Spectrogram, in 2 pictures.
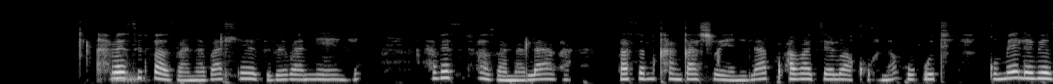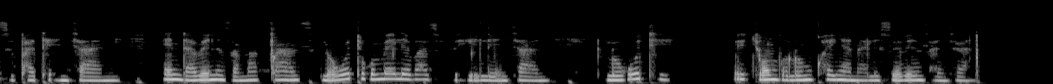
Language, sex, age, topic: North Ndebele, female, 25-35, health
